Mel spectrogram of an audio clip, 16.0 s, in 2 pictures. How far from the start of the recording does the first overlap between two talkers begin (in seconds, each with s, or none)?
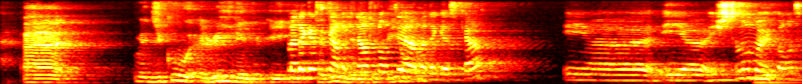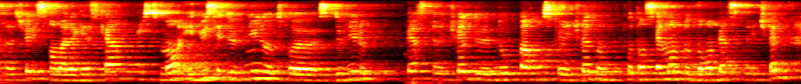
2.9 s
